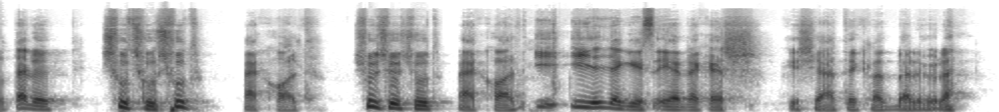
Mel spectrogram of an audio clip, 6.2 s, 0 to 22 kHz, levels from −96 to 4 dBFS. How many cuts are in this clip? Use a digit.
1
